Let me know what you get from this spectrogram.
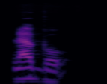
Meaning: lab (laboratory)
- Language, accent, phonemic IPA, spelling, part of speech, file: French, France, /la.bo/, labo, noun, LL-Q150 (fra)-labo.wav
